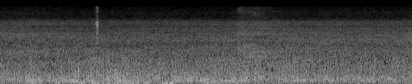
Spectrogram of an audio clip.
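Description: Ocean surf breaking and washing up a sandy beach, a steady rushing wash, with wind buffeting the microphone.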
